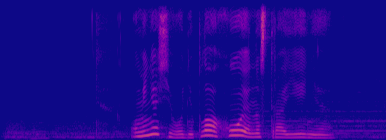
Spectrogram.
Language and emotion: Russian, sad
